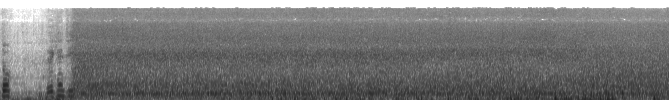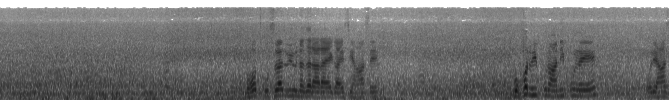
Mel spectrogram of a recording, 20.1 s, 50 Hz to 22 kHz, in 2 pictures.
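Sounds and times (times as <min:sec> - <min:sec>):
stream rushing over rocks: 0:01.1 - 0:20.0.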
